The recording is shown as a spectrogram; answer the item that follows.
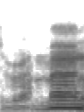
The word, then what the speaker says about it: الرحمن: من سورة الرحمن But وذلك don't pronounce the lam because the ra is a sun letter.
